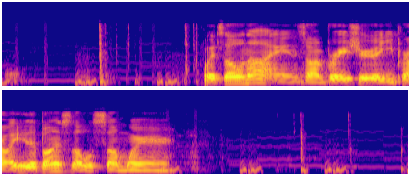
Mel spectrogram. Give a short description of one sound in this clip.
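Tinny retro video game music plays softly.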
